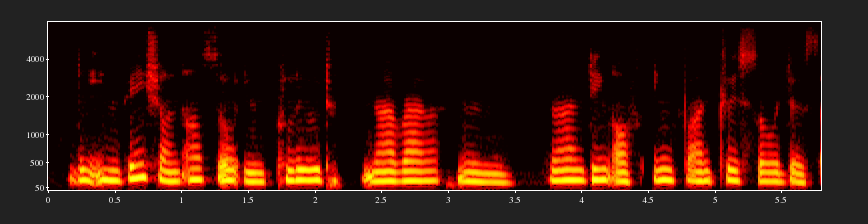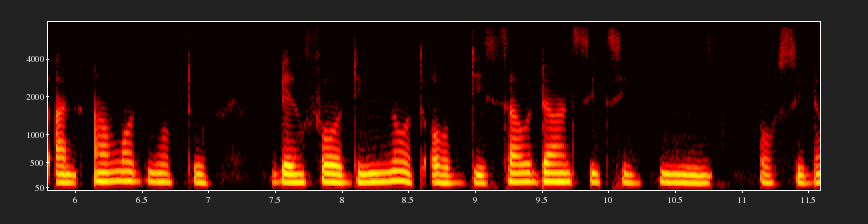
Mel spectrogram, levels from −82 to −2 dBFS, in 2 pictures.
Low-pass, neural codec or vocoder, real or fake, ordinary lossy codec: 7.2 kHz; codec, 16 kHz, 1 kbps, FunCodec, trained on LibriTTS, 50 frames a second; fake; none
